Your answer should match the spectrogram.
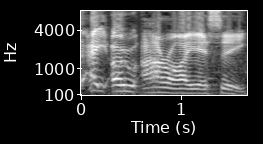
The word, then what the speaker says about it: Saoirse: Well, it's Saorise. Come on, Saorise. It's Irish.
